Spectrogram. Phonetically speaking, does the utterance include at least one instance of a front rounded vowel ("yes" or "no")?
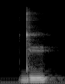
yes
